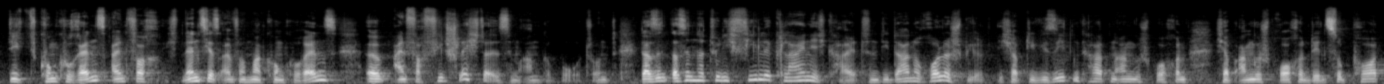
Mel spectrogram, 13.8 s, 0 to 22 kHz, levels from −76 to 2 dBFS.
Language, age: German, 40-59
